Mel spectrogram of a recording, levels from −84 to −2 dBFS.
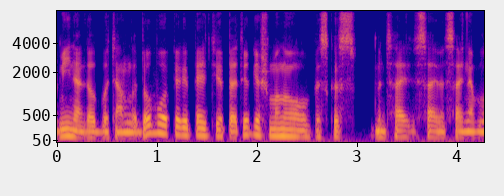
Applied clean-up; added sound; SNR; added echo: neural diffusion model UNIVERSE++.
